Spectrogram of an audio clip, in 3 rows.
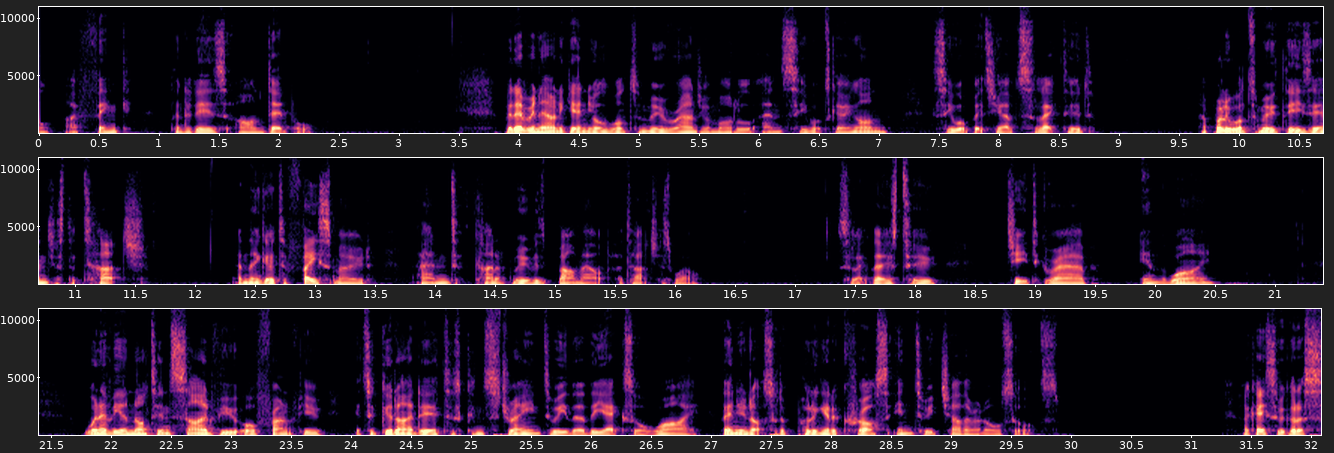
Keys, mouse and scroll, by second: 2.4 alt+click, 2.9-5.0 middle drag, 5.0 alt+click, 5.5-7.6 middle drag, 7.6 click, 8.2 shift+click, 8.7 click, 9.3 shift+click, 10.1 g, 12.3 3, 12.7-13.6 middle drag, 13.6 click, 14.0 shift+click, 14.4-15.4 middle drag, 15.4 click, 16.2 shift+click, 16.7-18.7 middle drag, 18.7 g, 21.7-23.2 middle drag, 27.0 g, 29.9-31.0 middle drag.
